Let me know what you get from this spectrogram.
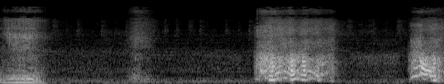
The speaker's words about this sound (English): I got to sneeze, bro.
